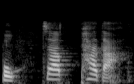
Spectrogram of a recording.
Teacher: 받침 là chữ bờ, theo sau là chữ hờ. Thì chỗ chữ hờ này mình đọc là chữ p, p. 복잡하다.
